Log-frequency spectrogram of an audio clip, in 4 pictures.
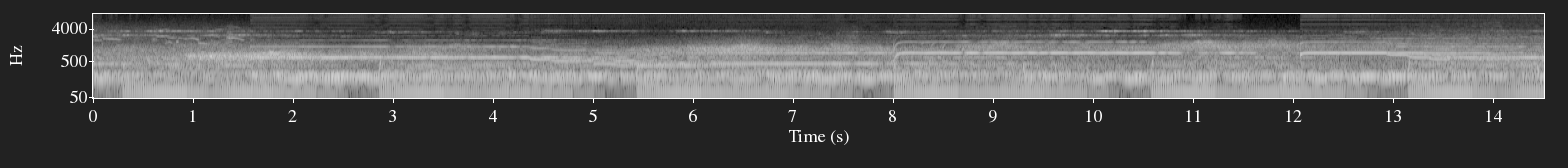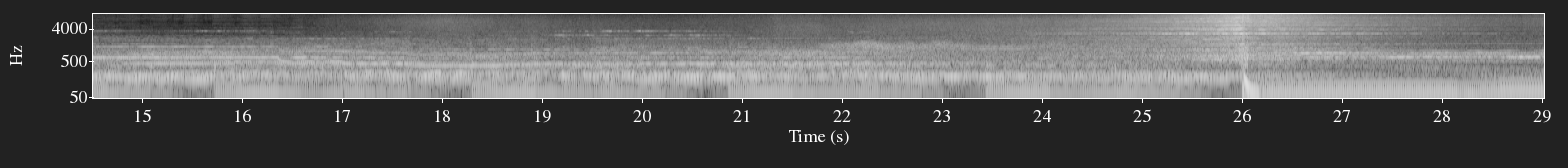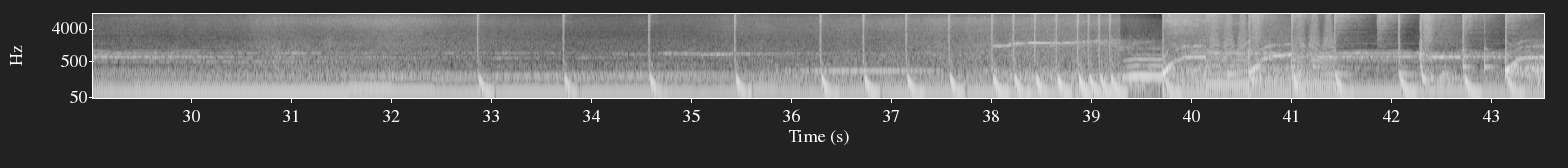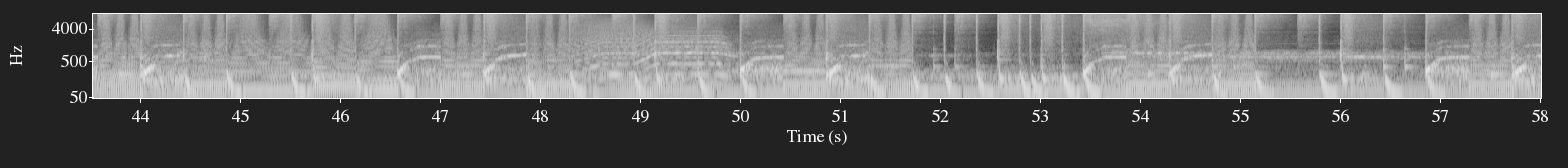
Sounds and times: Dubstep: 0:22.7 - 0:58.0.

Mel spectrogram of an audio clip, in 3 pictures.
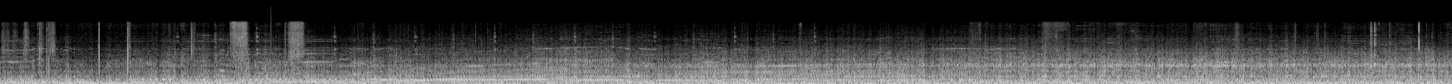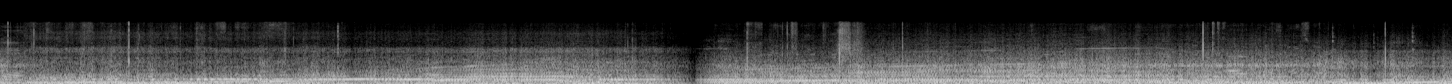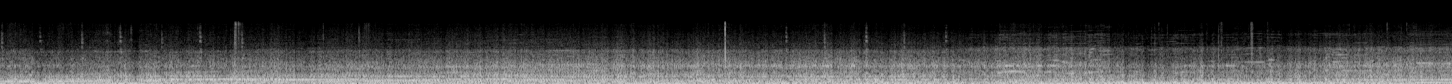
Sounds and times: Car: 0:00.0 - 0:43.5
Accelerating, revving, vroom: 0:01.2 - 0:43.5.

